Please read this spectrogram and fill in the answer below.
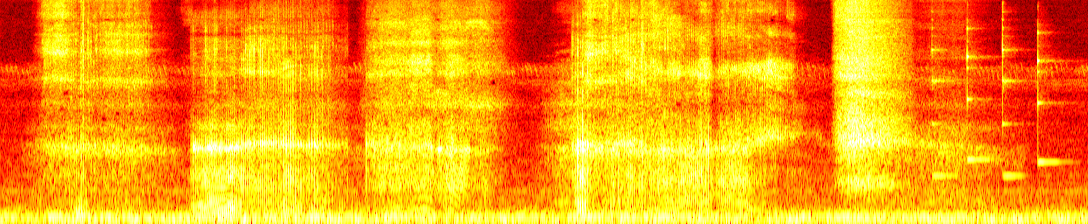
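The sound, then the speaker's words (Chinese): Rough snoring from a man asleep in bed, one of two people snoring in turn: several long, rasping snores in a steady rhythm, each rising and fading, with no talk. “万飞的呼噜也打上了，不过比朱冰强。此起彼伏的呼噜声里，万飞是那个彼伏的。”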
